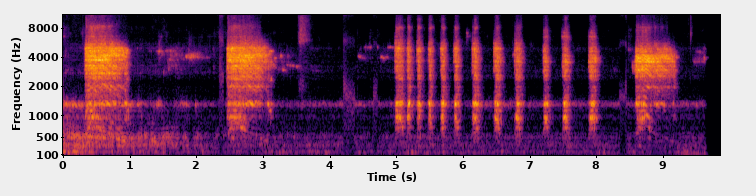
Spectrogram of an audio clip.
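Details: Excitable grey squirrels bicker in a Sussex garden, UK, with harsh, broad rasping bursts and a quick run of about ten sputtering chucks, like an old car that won't start.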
